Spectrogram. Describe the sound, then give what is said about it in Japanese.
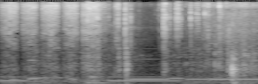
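A lacquer tree being cut down: rough, rasping sawing strokes through wood over a low steady hum, ending in a sharper crack. “漆丸ごと倒しましたよ”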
